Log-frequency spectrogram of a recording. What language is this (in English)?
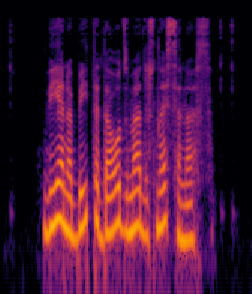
Latvian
